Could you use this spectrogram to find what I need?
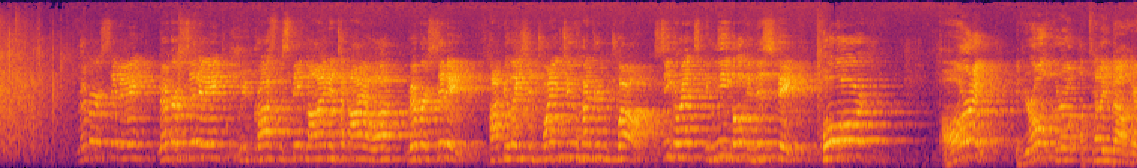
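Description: A man speaks out loudly in a large echoing hall.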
